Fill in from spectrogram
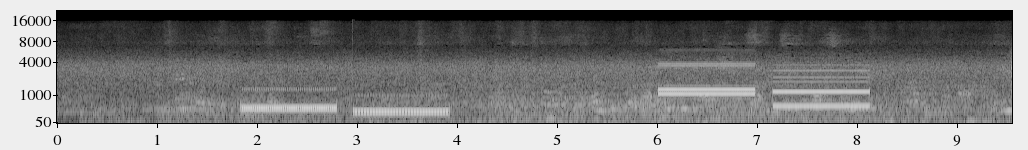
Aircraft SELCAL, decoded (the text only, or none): DE-AB PR-FQ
